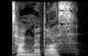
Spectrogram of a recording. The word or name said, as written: tangmadras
